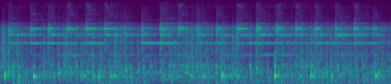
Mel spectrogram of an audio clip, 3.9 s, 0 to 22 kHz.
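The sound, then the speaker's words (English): A horse-drawn fire engine of the Norwich Union Boys Firehouse in Manchester, England, pulled by a team of horses, rushes to a fire in 1826, its bell ringing continuously over a rhythmic clatter of hooves and wheels, steady and fairly loud throughout with no voices. “A team of horses pulling the fire engine of the Norwich Union Boys Firehouse.”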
